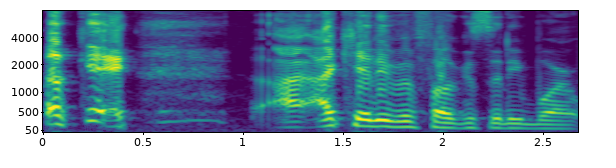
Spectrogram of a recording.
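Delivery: talking through laughter. Trying to move on after something funny: laughing while talking. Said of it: "Let me stop laughing".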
